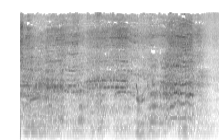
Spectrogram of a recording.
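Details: Hungry pigs crying and begging for food: a dense chorus of shrill, overlapping squeals and whines, some rising and falling, with low grunts underneath, sustained throughout.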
